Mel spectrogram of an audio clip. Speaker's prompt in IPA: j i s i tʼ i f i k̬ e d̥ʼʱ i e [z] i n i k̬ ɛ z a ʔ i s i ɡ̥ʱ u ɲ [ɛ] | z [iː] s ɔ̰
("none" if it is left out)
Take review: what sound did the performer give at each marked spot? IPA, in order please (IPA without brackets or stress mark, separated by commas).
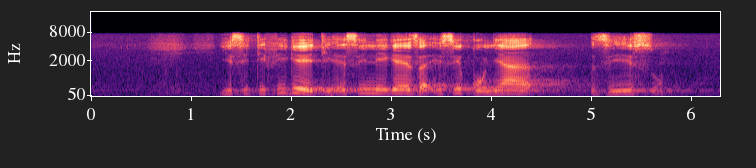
s, a, iː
